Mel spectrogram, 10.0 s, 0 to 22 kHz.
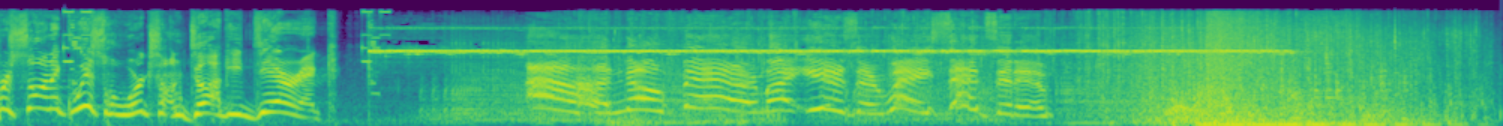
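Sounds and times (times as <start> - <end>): shrill whistle tone: 2.4 - 8.8.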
